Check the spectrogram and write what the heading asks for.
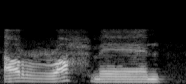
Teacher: انا ما عنديش حاجه اسمها تكرير، انا عندي حاجه اسمها ارتعاد اللسان في المخرج، وده بينتج عنه اهتزاز في الصوت، لكن ما بينتجش عنه تكرير. كلمه تكرير دي معناها ان بجيب راءات كثيره.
